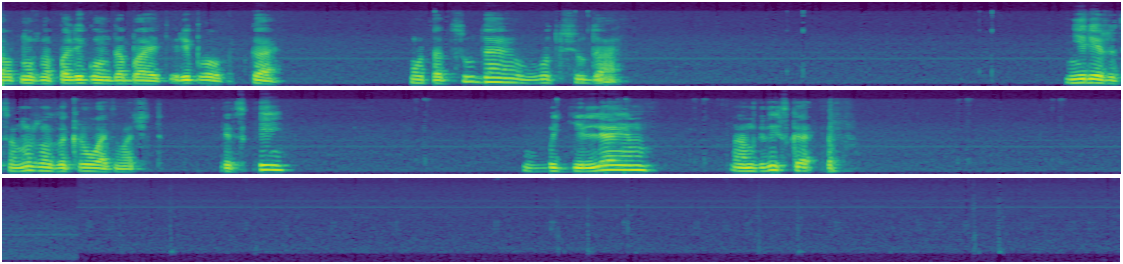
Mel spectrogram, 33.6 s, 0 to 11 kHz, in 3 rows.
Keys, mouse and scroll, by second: 2.2 k, 15.3 click, 16.7 shift+click, 17.3 shift+click, 18.1 shift+click, 19.5 f, 20.7 click, 21.7 shift+click, 23.2 click, 23.5 shift+click, 24.1 f, 24.8 click, 25.2 shift+click, 25.7 shift+click, 26.3 shift+click, 27.3 shift+click, 27.9 shift+click, 28.2 f, 28.6 click, 29.3 shift+click, 29.6 shift+click, 29.8 shift+click, 30.3 f, 30.7 click, 31.5 shift+click, 31.7 shift+click, 32.0 shift+click, 32.3 f, 32.6 click, 33.1 shift+click, 33.3 shift+click, 33.5 shift+click.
